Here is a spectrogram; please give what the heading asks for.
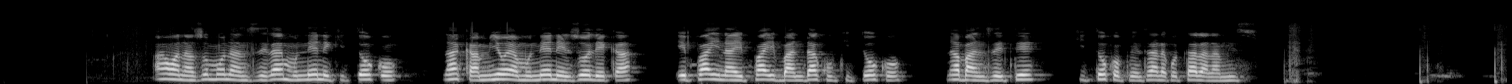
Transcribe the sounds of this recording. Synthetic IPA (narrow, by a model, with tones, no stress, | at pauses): a˦wa˦na˨zo˦mɔ˦na˨nze˨la˦ja˨mo˨nɛ˦nɛ˨ki˨tɔ˦kɔ˨ | na˨ka˨mi˦ɔ˦ja˨mo˨nɛ˦nɛ˨e˨zo˦le˨ka˨ | e˨pa˦i˨na˨e˨pa˦i˨ba˨nda˦ko˨ki˨tɔ˦kɔ˨ | na˨ba˨nze˨te˦ | ki˨tɔ˦kɔ˨pe˨nza˦na˨ko˨ta˦la˨na˨mi˦so̥˨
